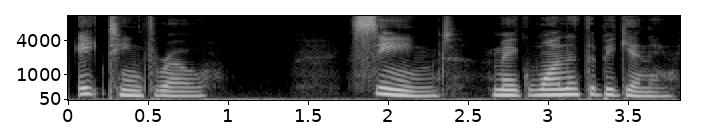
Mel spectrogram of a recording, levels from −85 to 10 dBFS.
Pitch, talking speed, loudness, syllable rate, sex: 195 Hz, 110 wpm, -17 LUFS, 4.9 syllables/s, female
